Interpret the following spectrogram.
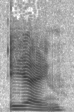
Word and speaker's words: Iain: make okay yes thanks I a i n yes I do Ean well no that's not that because it's a silent I like the silent R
